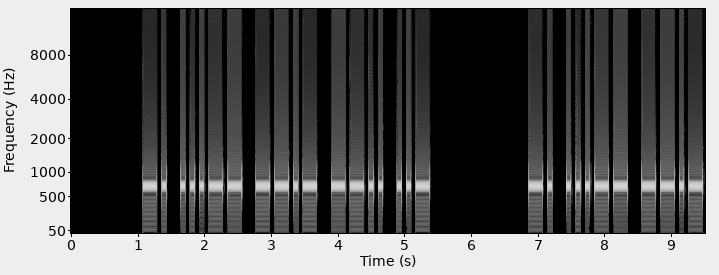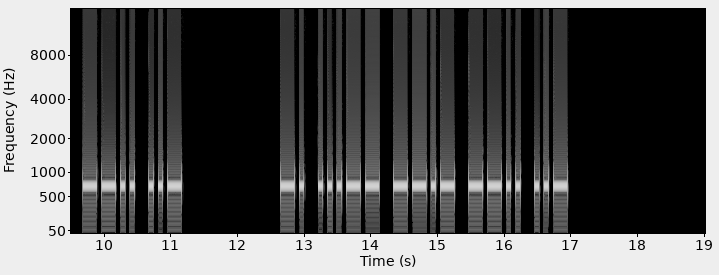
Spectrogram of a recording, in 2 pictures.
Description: Morse code, heard as a keyed tone, about 17 wpm, 700 Hz. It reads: N3QZU N3QZU N3QZU
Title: USA Call Signs - 5 Characters - Repeated 3x - 17wpm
